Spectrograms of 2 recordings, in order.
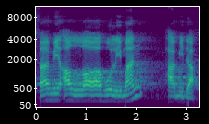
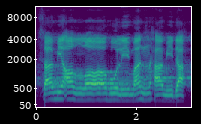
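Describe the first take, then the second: The two takes are said the same way.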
